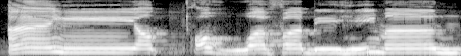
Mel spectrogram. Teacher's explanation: یہاں پر ادغام غنہ کیا جائے گا، نون ساکن کے بعد حروف یرملون میں یا ہے ، تو پہلے اس حمزہ کو اس یا کے ساتھ ملائیں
